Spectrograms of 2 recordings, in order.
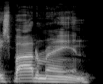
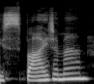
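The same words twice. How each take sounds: First: Southern drawl on "Spider-Man"; Deep South accent. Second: "Spider-Man" with no R, British-style; British pronunciation. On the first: British actor showing his slip, Southern accent. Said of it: "that is the Deep South". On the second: Guessing co-guest's habit, British "Spider-Man". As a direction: say "Spider-Man" as a Brit would. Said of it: "you'd wanna say Spider-Man". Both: Shown as a demonstration.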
